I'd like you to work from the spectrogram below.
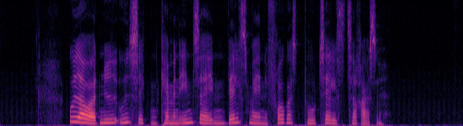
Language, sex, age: Danish, female, 29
